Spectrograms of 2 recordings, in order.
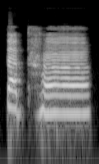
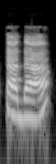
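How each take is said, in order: First: The second consonant is an aspirated th. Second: The second consonant is a plain voiced d. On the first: The speaker calls it right. "the second letter is Mahaprana" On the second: The speaker calls it wrong. "It is not tada"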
